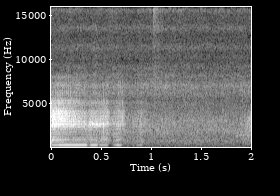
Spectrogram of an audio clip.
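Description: The last note of a chanted recitation held steadily and fading out within the first second, followed by near silence in the hall.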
